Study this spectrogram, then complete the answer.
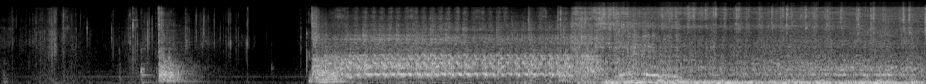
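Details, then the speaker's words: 1987 Firebird with freshly swapped cammed 350 (bored .040 over, Lunati cam, Holley 650 carb), headers oil-soaked: starter churns steadily about three pulses a second with rough surges but never catches; fuel pressure and return seem insufficient, cause not confirmed. "Doesn't seem like we're getting the fuel pressure the return."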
